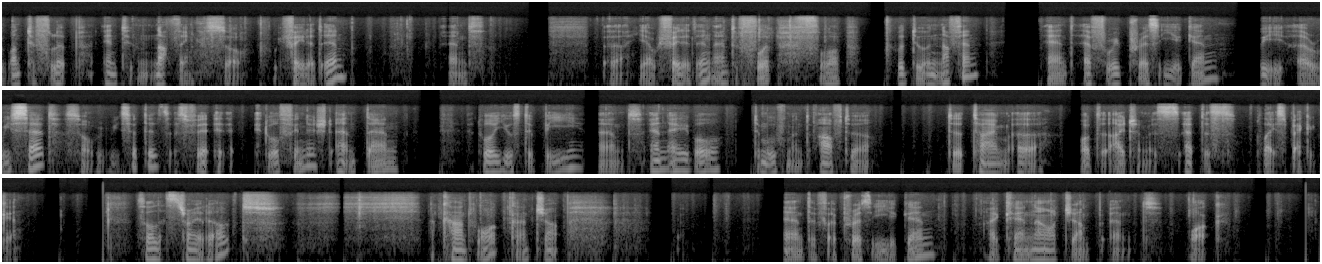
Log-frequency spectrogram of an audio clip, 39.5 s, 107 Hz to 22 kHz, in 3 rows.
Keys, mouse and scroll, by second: 0.0 right click, 0.9 click, 1.6-2.2 typing, 2.3 Return, 3.9 click, 4.3 Delete, 4.8 click, 7.0-8.1 typing, 7.3 click, 8.6 Return, 9.9 click, 10.6-13.4 right drag, 17.3-19.4 drag, 19.9 scroll up 1, 20.7 right click, 27.2 click, 27.3 F10, 27.9 click, 28.7-33.4 typing, 35.4-36.2 typing, 37.4-38.8 typing, 39.3 click, 39.3 F10.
